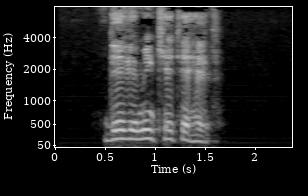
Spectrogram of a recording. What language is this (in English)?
Kurdish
